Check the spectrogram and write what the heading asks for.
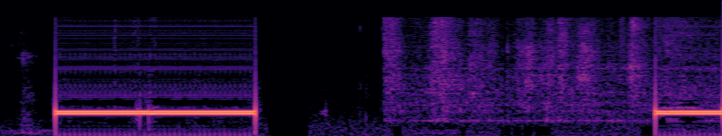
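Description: phone call ringing tone

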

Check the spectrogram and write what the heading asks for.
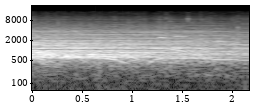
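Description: audience cheering

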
